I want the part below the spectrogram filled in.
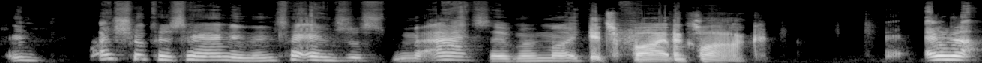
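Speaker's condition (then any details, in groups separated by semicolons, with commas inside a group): Cerebral palsy, severe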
